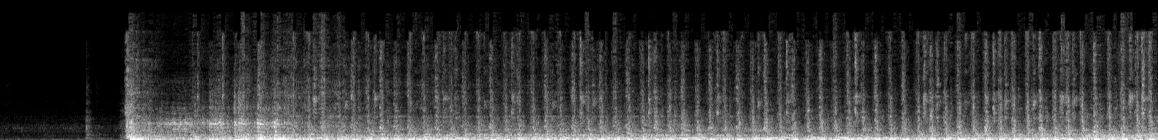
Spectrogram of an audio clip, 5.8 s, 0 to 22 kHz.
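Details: Massey Ferguson 65 tractor, after its broken oil pan was repaired, catches on the first try and settles into a steady, even idle with a clean, regular beat: normal start and idle, no longer-term test yet.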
